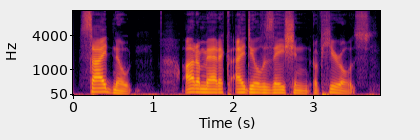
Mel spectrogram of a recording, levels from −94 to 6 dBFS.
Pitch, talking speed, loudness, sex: 115 Hz, 80 wpm, -19 LUFS, male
